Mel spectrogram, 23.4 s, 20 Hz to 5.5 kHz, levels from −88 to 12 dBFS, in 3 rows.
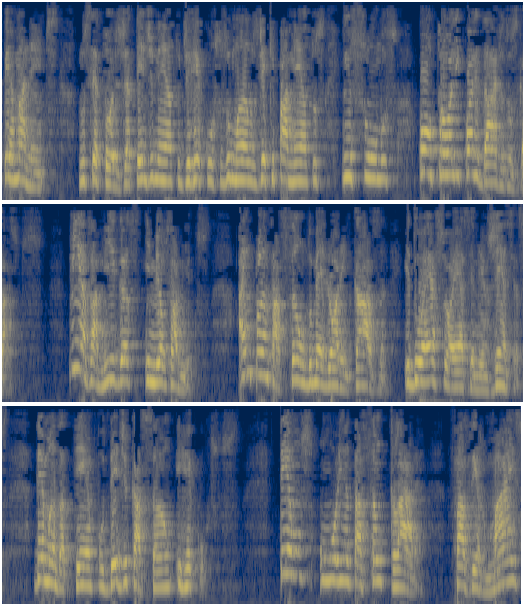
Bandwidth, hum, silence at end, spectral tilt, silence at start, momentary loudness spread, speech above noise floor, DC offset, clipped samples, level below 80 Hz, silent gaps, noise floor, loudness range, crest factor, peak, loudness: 5.4 kHz; none; 0 s; -9 dB/octave; 0.05 s; 11 LU; 41 dB; under 0.1%; under 0.1%; -54 dBFS; none; -56 dBFS; 3 LU; 14 dB; -2 dBFS; -15 LUFS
